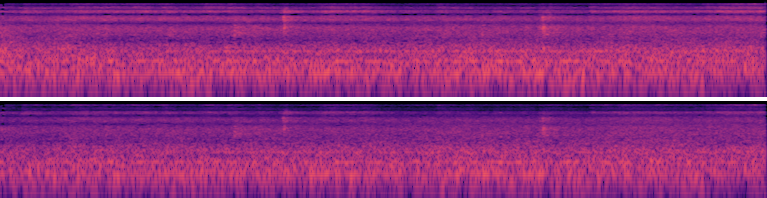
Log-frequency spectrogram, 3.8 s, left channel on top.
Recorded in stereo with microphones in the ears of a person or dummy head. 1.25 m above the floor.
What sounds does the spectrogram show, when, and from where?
0.0 s a machine running: 15° left (ahead or behind)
